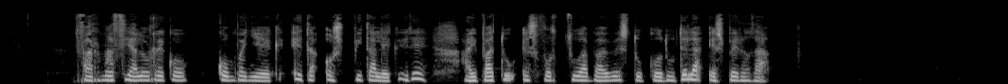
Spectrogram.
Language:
Basque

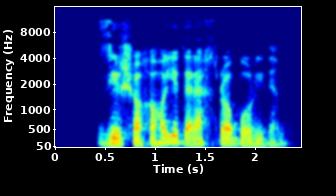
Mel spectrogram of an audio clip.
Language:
Persian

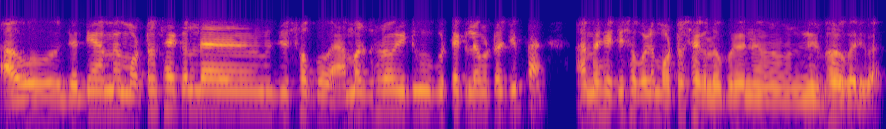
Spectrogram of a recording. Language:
Odia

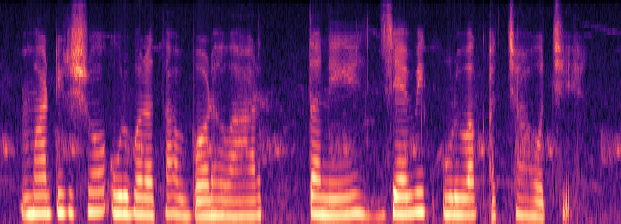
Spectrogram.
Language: Magahi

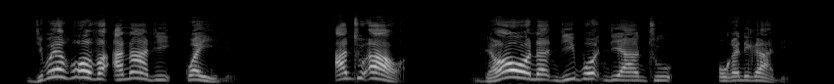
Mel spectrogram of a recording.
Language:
Nyanja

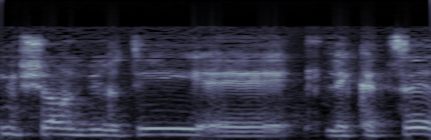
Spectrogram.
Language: Hebrew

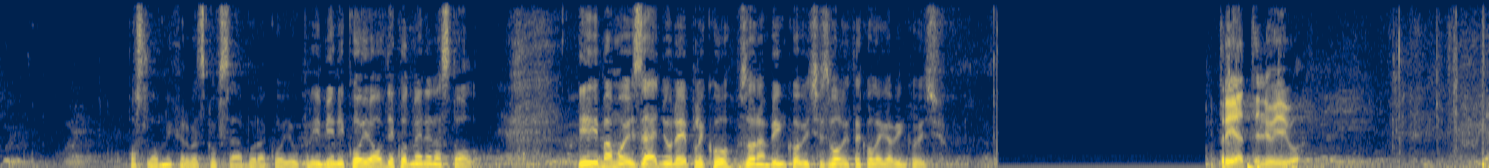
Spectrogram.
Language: Croatian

